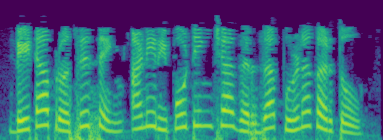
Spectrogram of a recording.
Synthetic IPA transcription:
ɖeʈapɾɔsesiŋɡaɽ̃iɾipoɾʈiŋɡt͡ɕjaɡəɾd͡zapuɾɳəkəɾt̪o

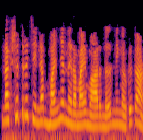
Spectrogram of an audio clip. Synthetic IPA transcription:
nɐkʂɐt̪ɾɐt͡ɕinːɐmɐɲːɐnirɐmaːjimaːrunːɐðɨniŋːɐɭkɨkaːɳɐ

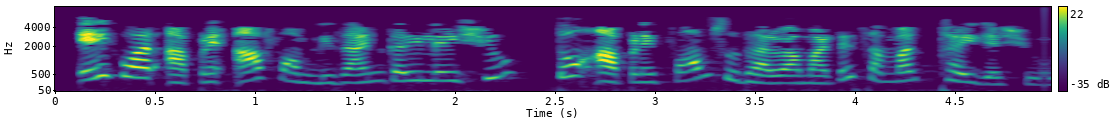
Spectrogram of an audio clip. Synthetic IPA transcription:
ekʋaɾapɽ̃eʔafɔɾmɖizainkəɾiləiʃũt̪oʔapɽ̃efɔɾmsud̪ʱaɾʋamaʈesəməɾt̪̚ʰt̪ʰːəid͡ʒəʃũ

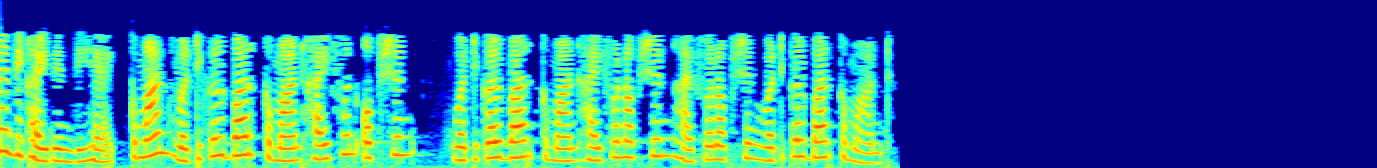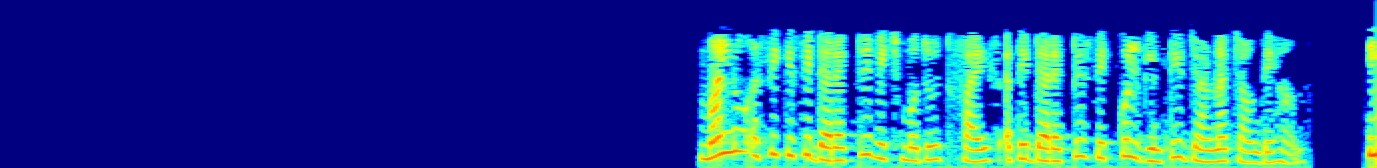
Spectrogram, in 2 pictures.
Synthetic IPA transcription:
ɛ̃ːd̪ɪkʰaːiːd̪ɪnd̪iːɦɛ̰ːkəmãːɳɖʋəɾʈɪkəlbaːɾkəmaːɳɖhaːipʰonɔːpʃən | ʋəɾʈɪkəlbaːɾkəmãːɳɖɦaːipʰonɔːpʃənɦaːipʰoːnɔːpʃənʋəɾʈɪkəlbaːɾkəmãːɳɖ | mənːũːʔəsĩːkɪseːɖaːɪɾɛːk̚ʈɾiːʋɪt͡ʃməduːt̪pʰaːɪsət̪eːɖaːɾɛːk̚ʈəɾsiːkʊlɡɪnʈiːd͡ʒaːnnaːt͡ʃaːʊ̃nd̪eːɦãː

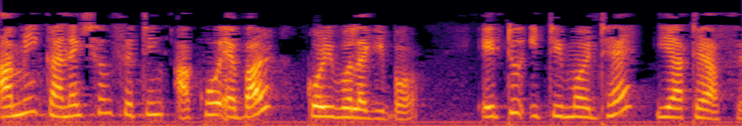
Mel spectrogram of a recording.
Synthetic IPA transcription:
amikaneksɔnsetiŋa̰koɛbaɹ | koɹibɔlaɡibɔ | ejtʊʔitimɔjdʱːɛjatɛasɛ

